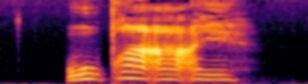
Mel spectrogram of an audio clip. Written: operaarie

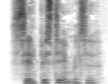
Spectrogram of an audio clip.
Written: SELVBESTEMMELSE

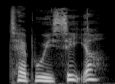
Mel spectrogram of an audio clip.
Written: tabuisere

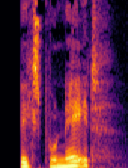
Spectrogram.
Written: eksponat

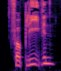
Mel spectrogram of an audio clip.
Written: forbliven

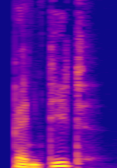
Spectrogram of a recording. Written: bandit

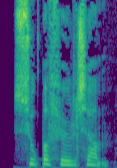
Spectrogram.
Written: superfølsom

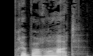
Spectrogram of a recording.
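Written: PRÆPARATET

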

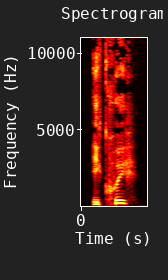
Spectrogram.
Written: ecru

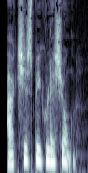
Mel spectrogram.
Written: aktiespekulation

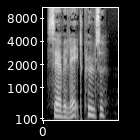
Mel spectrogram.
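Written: CERVELATPØLSE

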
